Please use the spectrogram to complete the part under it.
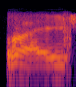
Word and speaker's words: resh: The closest we have to the double sound of the letter resh is in Spanish, when you pronounce the R sound as a rolling sound. Raish, raish, but as close as you get to that, even if you speak Spanish as your first language, it's not quite accurate.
